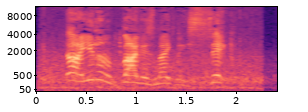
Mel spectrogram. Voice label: marine, aussie; h2dialogue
